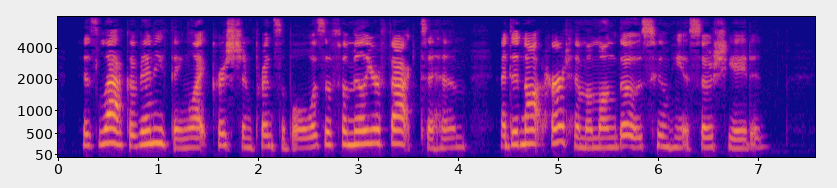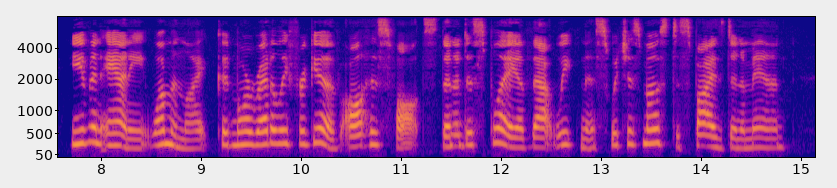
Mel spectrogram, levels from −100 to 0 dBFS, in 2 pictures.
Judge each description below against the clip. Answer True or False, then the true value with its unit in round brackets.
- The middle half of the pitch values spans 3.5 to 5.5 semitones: True (5.0 semitones)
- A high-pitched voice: True (245 Hz)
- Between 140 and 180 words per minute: False (190 wpm)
